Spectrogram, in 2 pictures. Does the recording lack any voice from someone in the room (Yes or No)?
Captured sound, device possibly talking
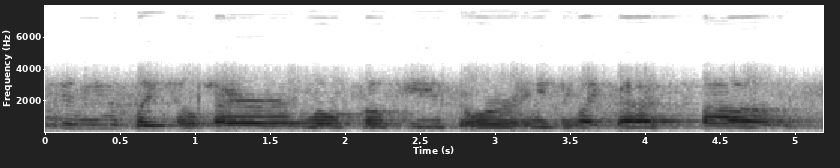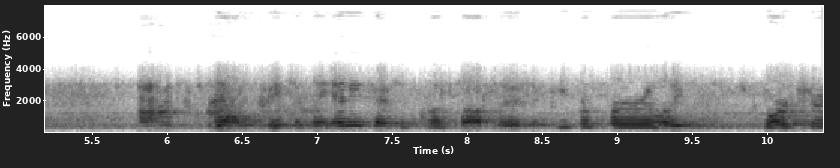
No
